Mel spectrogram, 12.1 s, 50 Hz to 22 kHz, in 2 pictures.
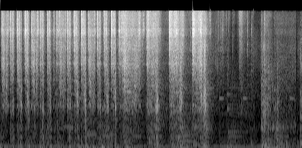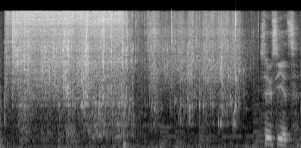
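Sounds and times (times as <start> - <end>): tap water running into pot: 6.1 - 11.1.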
